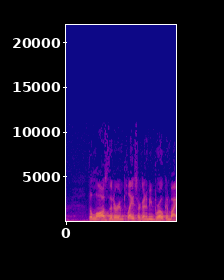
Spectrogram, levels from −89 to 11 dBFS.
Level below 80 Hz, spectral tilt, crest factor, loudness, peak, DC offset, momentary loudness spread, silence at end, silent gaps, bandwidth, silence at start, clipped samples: -54 dBFS; -7.5 dB/octave; 14 dB; -28 LUFS; -12 dBFS; under 0.1%; 5 LU; 0 s; none; 11 kHz; 0 s; under 0.1%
